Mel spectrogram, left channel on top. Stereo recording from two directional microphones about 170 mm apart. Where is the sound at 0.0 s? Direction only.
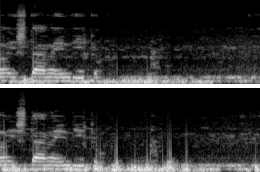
Centre (ahead or behind).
